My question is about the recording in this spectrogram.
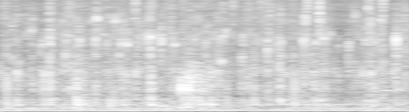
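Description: Hot oil sizzling in a pan as a ground spice paste fries in it, with a dense, steady run of small crackles and pops.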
